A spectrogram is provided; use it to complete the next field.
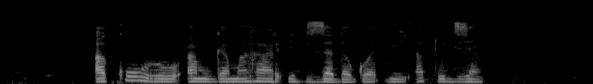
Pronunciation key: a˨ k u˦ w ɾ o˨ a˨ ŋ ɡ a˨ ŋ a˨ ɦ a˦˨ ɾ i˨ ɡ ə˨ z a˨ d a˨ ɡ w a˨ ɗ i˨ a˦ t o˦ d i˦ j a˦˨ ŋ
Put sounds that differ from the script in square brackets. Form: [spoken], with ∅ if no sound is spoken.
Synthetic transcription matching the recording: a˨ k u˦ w ɾ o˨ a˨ [m] ɡ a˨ [m] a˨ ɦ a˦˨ ɾ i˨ [b] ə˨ z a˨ d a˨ ɡ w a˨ ɗ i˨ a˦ t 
